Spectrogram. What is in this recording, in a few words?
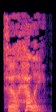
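"philhellene", British English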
